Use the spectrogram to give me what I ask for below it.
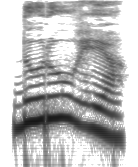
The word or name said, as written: ದುರೂಹ್ಯ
